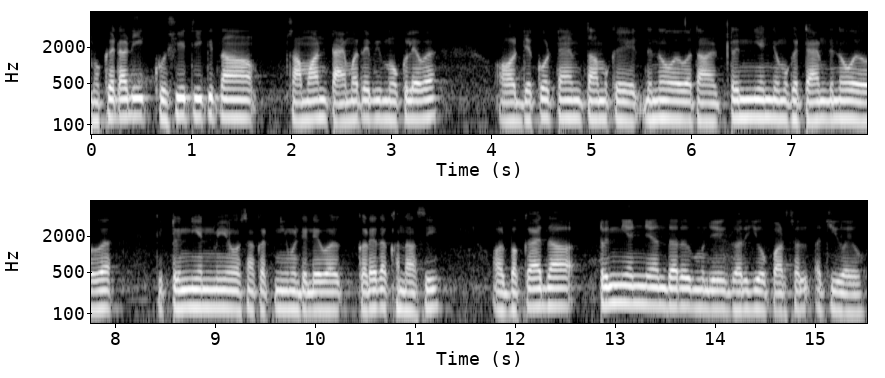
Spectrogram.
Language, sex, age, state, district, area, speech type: Sindhi, male, 18-30, Madhya Pradesh, Katni, urban, spontaneous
